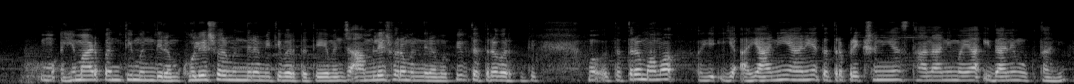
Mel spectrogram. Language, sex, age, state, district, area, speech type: Sanskrit, female, 18-30, Maharashtra, Beed, rural, spontaneous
